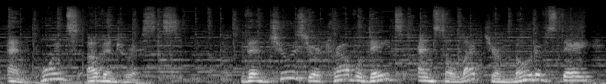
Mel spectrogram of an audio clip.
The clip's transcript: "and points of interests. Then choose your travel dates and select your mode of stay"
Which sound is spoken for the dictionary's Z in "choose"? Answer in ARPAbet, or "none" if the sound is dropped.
Z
